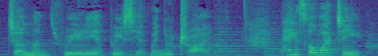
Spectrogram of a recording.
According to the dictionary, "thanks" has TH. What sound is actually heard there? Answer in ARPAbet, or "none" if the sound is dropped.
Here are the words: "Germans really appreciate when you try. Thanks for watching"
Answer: T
